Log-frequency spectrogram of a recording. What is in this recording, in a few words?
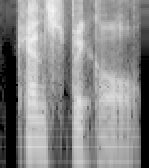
"kenspeckle", American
